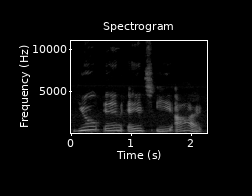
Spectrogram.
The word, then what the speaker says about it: Unhei: no um hey corrected it's spelled u-n-h-e-i it's pronounced unhei oh it's you hey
